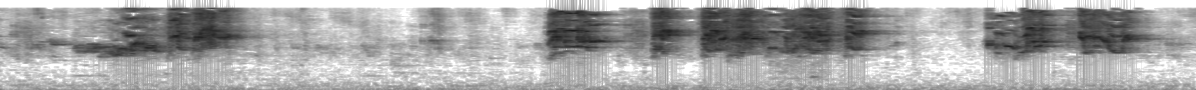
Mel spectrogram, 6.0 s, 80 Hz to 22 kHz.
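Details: Lovebirds in a breeding aviary, recorded 30 May 2024: harsh, shrill screeching bursts, each about half a second, clustered in rapid chattering runs with short quiet gaps between groups.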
